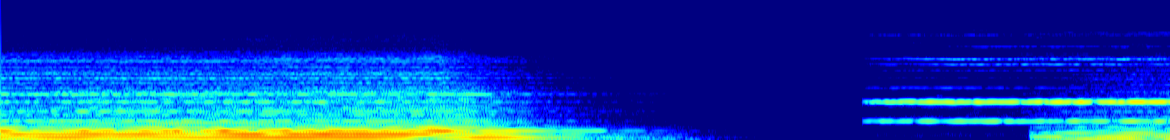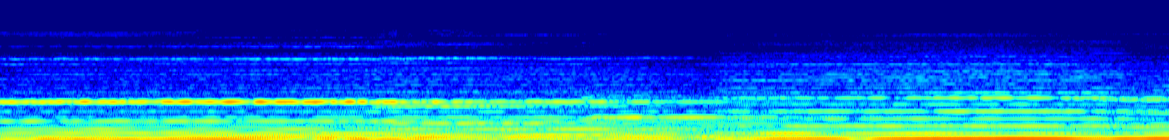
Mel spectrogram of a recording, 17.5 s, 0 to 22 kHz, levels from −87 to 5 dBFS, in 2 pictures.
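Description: No technical faults can be heard anywhere in the clip.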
